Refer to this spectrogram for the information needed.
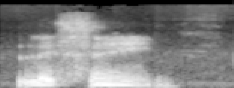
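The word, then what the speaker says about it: Lesesne: Semana passada você falou um pouquinho da, da de como que estava o Troy Lesser, uh, desculpa a pronúncia em francês, perdão? Lessen.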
